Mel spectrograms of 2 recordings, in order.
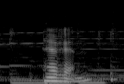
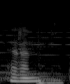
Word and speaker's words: Helen: Okay, so we have Helen, Sam, we're going to pronounce all the names in the Japanese way. Heren. Yeah, Heren.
